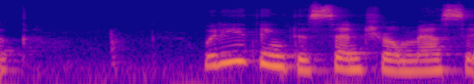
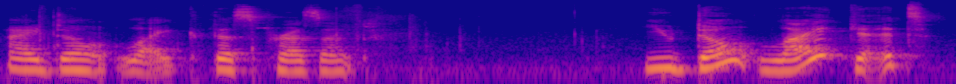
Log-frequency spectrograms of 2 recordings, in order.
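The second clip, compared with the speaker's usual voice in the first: lively, higher voice for each storybook animal; playful book characters; 3 semitones higher, 4 dB louder than usual. Acted. Mother reading a picture book to her child, lively character voices. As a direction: read the animal friends' squabble with bounce.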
